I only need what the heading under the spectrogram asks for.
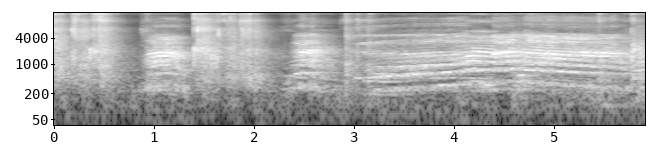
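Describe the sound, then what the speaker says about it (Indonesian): Primary schoolchildren in a classroom do a rhythmic spirit clap together, sharp claps in short groups, then the class's voices chanting loudly in unison with the clapping. "kita tepuk semangat dulu ya sama-sama"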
